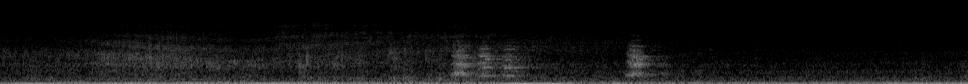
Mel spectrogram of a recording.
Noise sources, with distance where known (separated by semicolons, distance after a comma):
dog barking or whining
